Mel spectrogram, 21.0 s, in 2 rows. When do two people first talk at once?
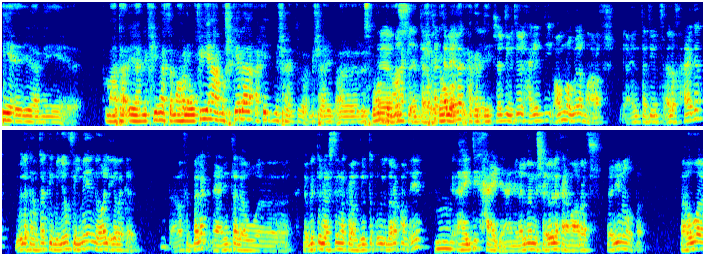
6 s

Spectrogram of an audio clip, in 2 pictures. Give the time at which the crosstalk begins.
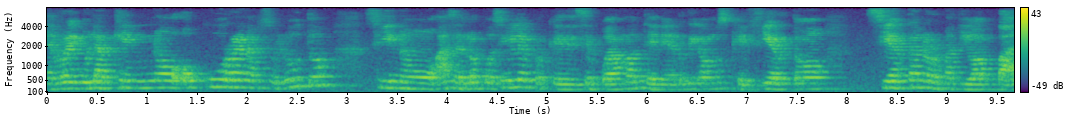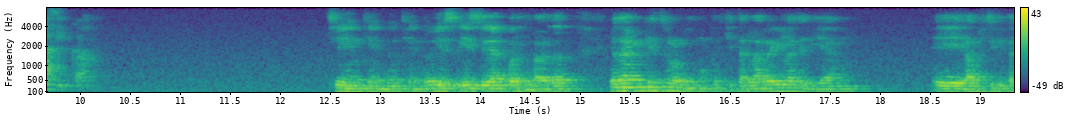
none

